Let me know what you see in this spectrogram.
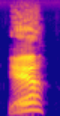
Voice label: "yeah" question, orc voice; Orc Voice Pack

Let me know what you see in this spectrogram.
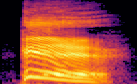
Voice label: here, Mage Voice; Mage Voice Pack

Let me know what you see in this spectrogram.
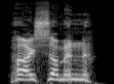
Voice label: i summon, Mage Voice Pack

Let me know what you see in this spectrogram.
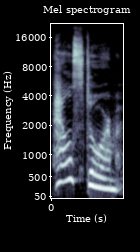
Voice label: hellstorm, RPG Voice; RPG Voice Starter Pack

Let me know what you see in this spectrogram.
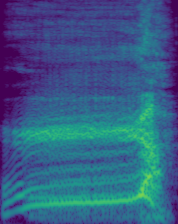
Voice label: heavy attack, orc voice; Orc Voice Pack

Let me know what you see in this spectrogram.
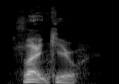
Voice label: thankful, Mage Voice; Mage Voice Pack

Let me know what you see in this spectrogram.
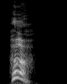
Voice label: light attack, Mage Voice; Mage Voice Pack

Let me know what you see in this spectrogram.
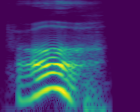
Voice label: inquisitive, Mage Voice; Mage Voice Pack

